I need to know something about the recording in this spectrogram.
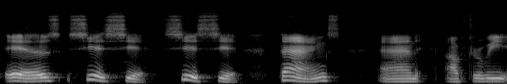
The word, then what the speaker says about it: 谢谢: a word like this the first word is having fourth tone and the second word is this so it is having a fifth tone a neutral tone and it can be pronounced is shishi shishi thanks and after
